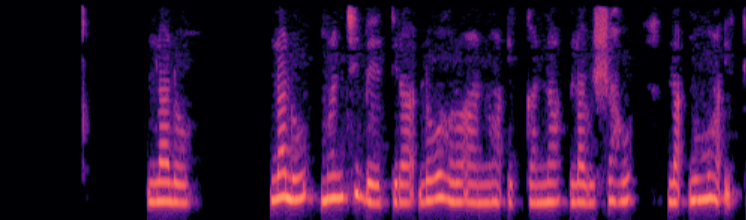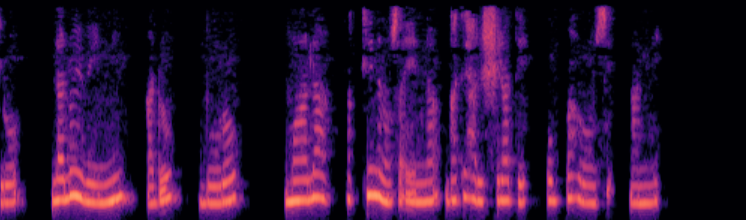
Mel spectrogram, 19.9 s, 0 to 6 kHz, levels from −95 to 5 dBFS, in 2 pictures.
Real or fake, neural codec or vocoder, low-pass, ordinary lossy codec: real; none; 5.4 kHz; MP3, 32 kbps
